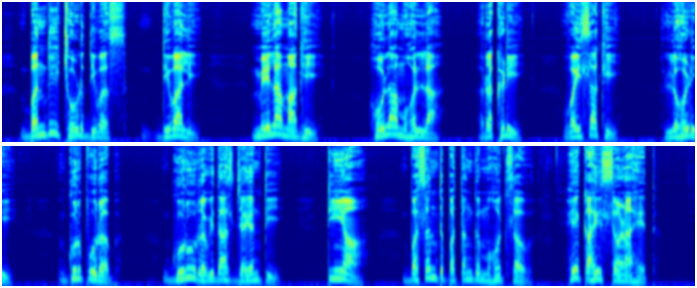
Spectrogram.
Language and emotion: Marathi, neutral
